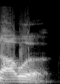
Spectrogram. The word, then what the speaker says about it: hour: We use the indefinite article and before words that begin with a silent or mute H. For example, an hour, and here an honorary degree.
